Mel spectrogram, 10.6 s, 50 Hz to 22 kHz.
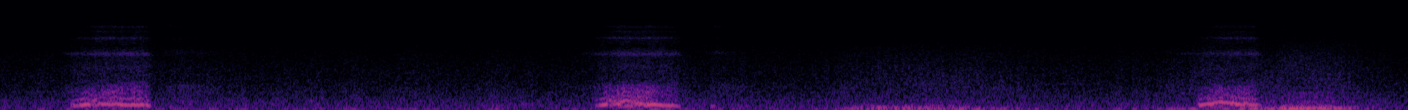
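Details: A pet Chihuahua called Hacchi sleeps indoors near an open window on the afternoon of 29 April 2020, snoring like an old man: three loud, grating inhaled snores about four seconds apart, each followed by a softer, breathy exhale.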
